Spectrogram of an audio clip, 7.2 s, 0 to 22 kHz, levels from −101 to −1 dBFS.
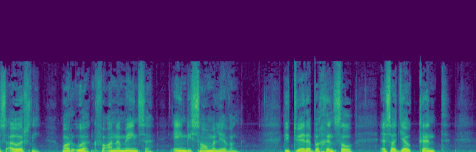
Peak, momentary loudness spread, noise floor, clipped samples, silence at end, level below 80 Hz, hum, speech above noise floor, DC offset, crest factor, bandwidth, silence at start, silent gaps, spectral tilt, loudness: -6 dBFS; 13 LU; -49 dBFS; under 0.1%; 0.5 s; -42 dBFS; none; 31 dB; under 0.1%; 14 dB; 13 kHz; 0 s; none; -6 dB/octave; -19 LUFS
